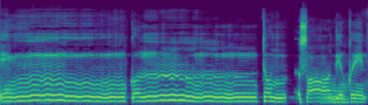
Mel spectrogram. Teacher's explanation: Jadi ikhfa, nun mati harus disamarkan dia dan didengungkan.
